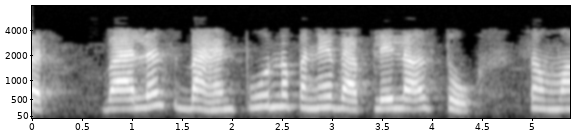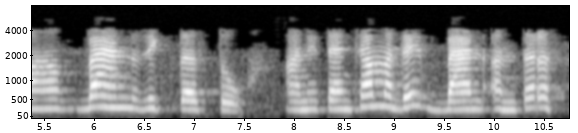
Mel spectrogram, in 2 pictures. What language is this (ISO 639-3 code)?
mar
